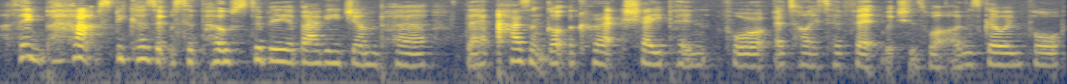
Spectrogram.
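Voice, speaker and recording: A woman's voice: on the low side, pushed and bright. Chatty sniffly woman podcaster. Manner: chatty, rambling, self-correcting with frequent ums. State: sniffly with a starting cold. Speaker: podcast host. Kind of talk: casual knitting podcast chat. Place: at home.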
